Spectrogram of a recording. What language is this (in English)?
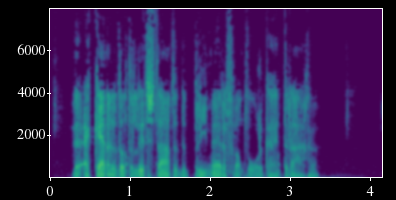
Dutch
